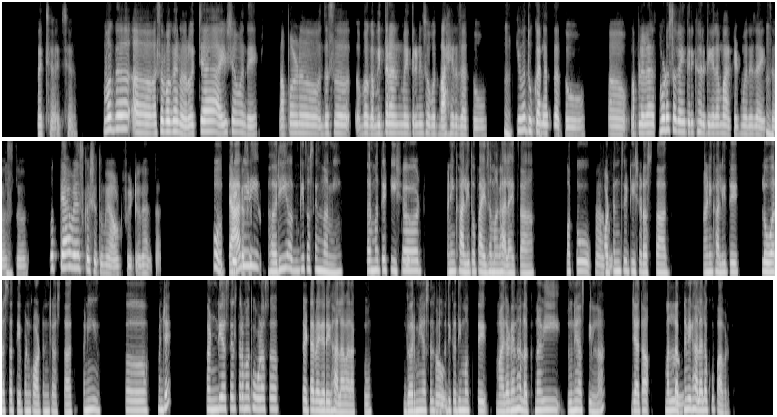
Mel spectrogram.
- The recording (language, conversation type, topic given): Marathi, podcast, कपड्यांमध्ये आराम आणि देखणेपणा यांचा समतोल तुम्ही कसा साधता?
- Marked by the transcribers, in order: in English: "आउटफिट"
